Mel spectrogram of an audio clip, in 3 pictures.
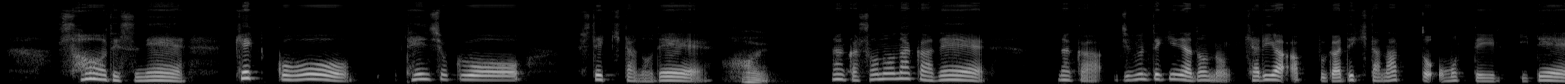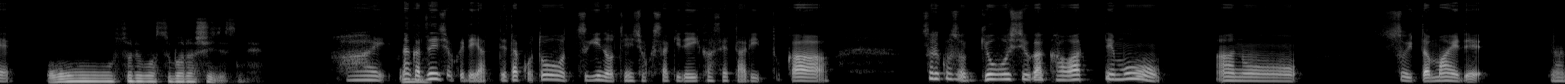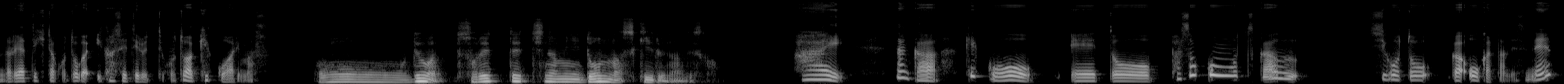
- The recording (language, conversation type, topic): Japanese, podcast, スキルを他の業界でどのように活かせますか？
- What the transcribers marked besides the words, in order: tapping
